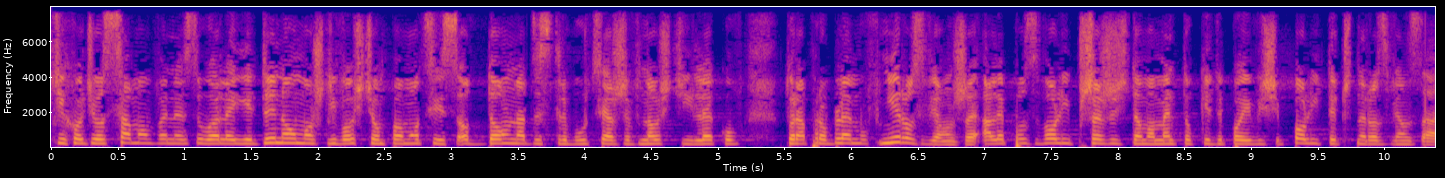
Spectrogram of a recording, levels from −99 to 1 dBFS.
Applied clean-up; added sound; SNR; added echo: none; none; none; none.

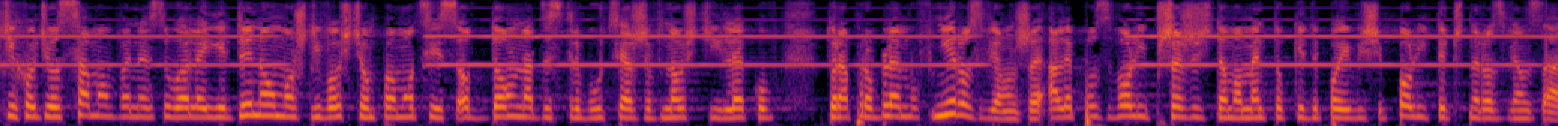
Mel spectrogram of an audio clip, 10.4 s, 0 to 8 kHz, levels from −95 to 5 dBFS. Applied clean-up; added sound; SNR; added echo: none; Wind instrument, woodwind instrument; 11 dB; none.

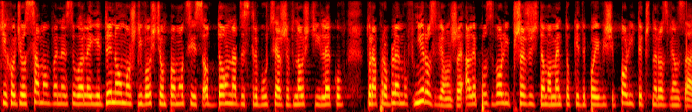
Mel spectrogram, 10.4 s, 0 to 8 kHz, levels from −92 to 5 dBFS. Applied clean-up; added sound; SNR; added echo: neural mask model Resemble Enhance denoiser.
